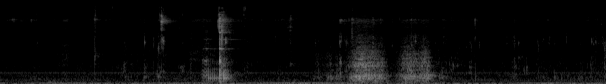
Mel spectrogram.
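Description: Biting into and chewing toast spread with cream cheese, with a couple of sharp crunches around two seconds in. A short sound of the voice follows about a second later.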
